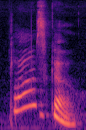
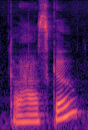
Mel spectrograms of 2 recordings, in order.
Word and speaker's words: Glasgow: about and that is Glasgow. How many syllables? class go g a and you're quite right it does sound like z but we write an s and then g o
